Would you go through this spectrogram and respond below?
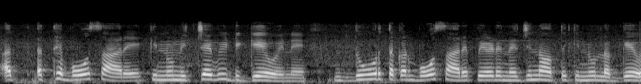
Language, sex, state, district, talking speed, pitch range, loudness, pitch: Punjabi, female, Punjab, Fazilka, 195 wpm, 190-220 Hz, -16 LUFS, 200 Hz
